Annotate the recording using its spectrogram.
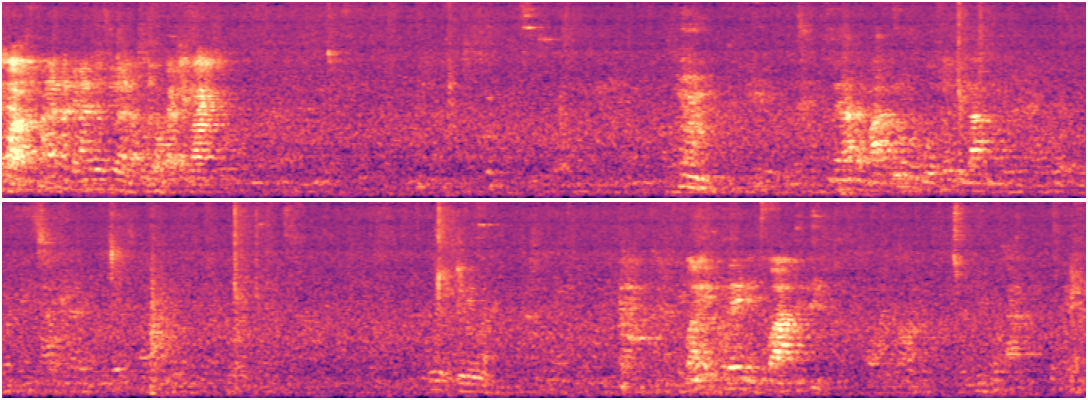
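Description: A man speaks calmly through a microphone and loudspeaker in an echoing hall.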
